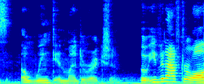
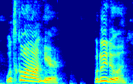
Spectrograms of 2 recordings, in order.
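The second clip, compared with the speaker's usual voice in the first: louder and higher, caught off guard; startled outburst; 5 semitones higher, 8 dB louder than usual. Real, not acted. Player thrown by a stranger's remark, startled outburst. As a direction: blurt it out in confusion.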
